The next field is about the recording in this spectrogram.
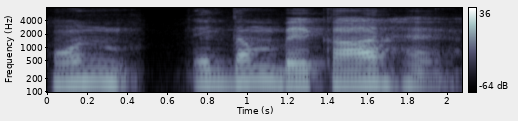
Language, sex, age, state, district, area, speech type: Hindi, male, 45-60, Rajasthan, Karauli, rural, spontaneous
